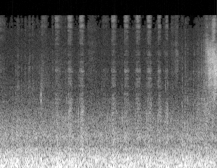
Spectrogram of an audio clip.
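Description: Pencil lead scratching on drawing paper in quick, short hatching strokes that repeat a few times a second, faint.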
